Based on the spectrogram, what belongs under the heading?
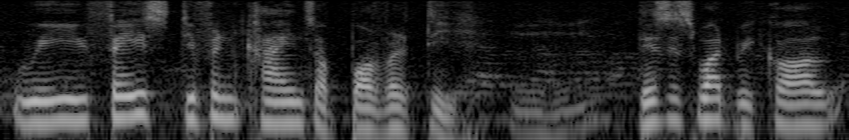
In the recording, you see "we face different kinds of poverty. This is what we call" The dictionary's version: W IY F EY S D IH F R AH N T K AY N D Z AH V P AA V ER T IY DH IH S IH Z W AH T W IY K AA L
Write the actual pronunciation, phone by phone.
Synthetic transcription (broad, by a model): W IY F EY S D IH F R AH N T K AY N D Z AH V P AA V ER T IY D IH S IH S W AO T W IY K AA L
